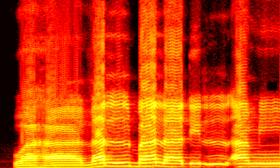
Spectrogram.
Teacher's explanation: Karena haknya berharokat fathah berdiri atau fathah panjang, maka hukum bacaannya mad tobi'i. Panjang 2 harokat dan setiap panjang keluar dari rongga mulut.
